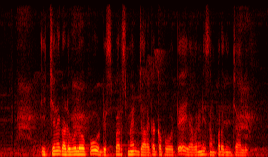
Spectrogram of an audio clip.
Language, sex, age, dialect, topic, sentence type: Telugu, male, 18-24, Utterandhra, banking, question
